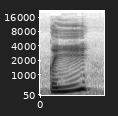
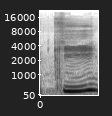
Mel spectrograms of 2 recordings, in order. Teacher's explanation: kalau kaof aksal lisan pangkal lidah bertemu dengan langit-langit yang lunak kalau Kaf bertemu dengan langit-langit keras dan lunak berbeda ya Qi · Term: qaf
